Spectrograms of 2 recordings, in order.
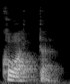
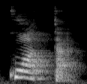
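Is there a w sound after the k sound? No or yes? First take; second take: no; yes. First: No w sound follows the k sound. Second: A w sound follows the k sound. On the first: "mas eu também posso falar cota" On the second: "Eu trouxe aqui com Q U, porque a gente está trabalhando, né, com a pronúncia dessa palavra"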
